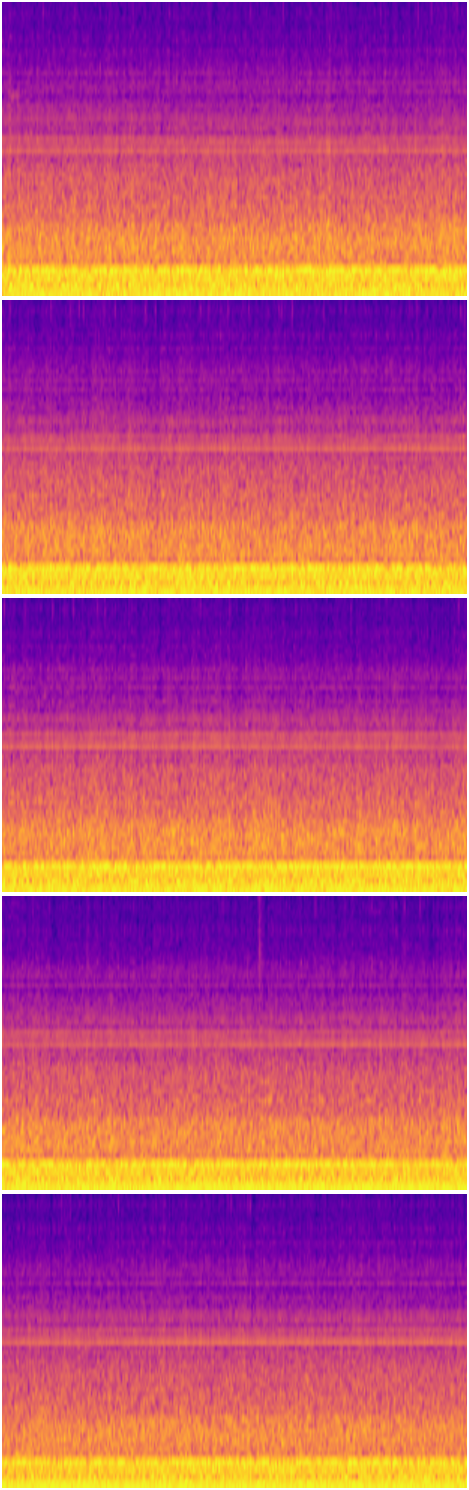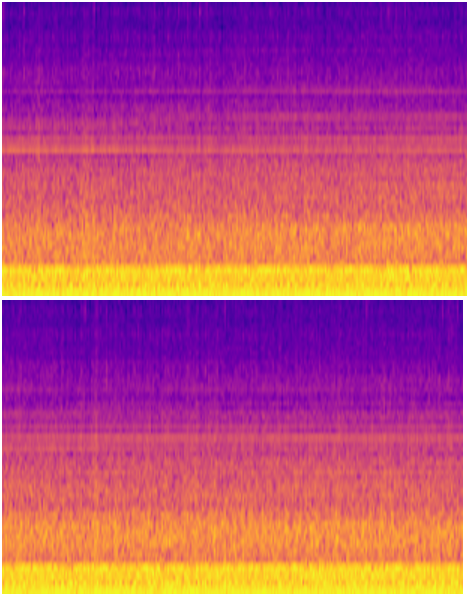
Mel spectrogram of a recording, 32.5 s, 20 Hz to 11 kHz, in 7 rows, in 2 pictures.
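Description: Steady cabin drone of a Boeing 737-700 in flight, from its CFM56 turbofan engines and the airflow past the fuselage. It has a deep hum and a thin, constant high whine, unchanging throughout.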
